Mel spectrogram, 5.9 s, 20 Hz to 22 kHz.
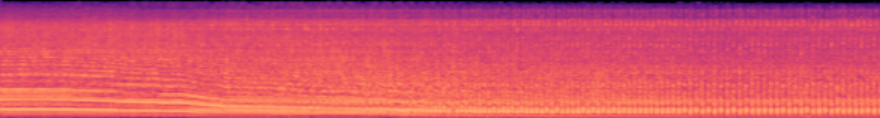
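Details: Saito FA-72 four-stroke glow engine, first run, plastic-throttle-arm carb: high buzz sags and winds down over six seconds with no pickup after fuel line pinch; raw fuel coming out, owner suspects carb or own setting.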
